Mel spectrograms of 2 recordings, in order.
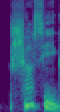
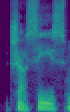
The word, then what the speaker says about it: Chassis: Der Begriff Chassis im Bereich Technik bzw. Auto sollte korrekt Chassis gesprochen werden. KI macht oft Chassis mit T daraus oder setzt die Betonung auf die zweite Silbe wie im Französischen.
